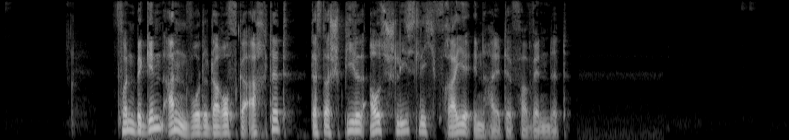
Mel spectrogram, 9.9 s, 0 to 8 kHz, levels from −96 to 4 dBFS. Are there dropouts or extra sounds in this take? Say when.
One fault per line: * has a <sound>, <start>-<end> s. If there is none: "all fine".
all fine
